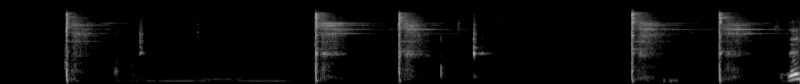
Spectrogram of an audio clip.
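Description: Blacksmith's hand hammer striking a chisel on an anvil to cut hot metal (a chisel cut): five loud ringing metallic blows at uneven intervals, with a couple of lighter taps between them.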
